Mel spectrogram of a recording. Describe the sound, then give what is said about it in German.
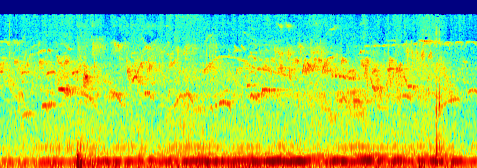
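Several birds chirp and twitter continuously, overlapping calls over a low steady hum, with a couple of sharp clicks near the start and end. “Jedes Zwitschern der Vögel, jeder leichte Windhauch, der hörbar ist, umspielt liebevoll diesen Raum, der nicht dargestellt werden kann.”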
